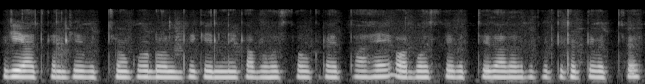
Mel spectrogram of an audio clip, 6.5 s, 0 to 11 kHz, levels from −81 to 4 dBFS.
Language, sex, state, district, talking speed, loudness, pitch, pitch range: Hindi, female, Bihar, Samastipur, 215 wpm, -18 LUFS, 195 Hz, 190-200 Hz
